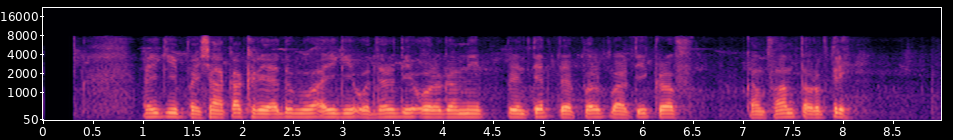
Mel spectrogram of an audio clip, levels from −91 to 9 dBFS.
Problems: constant background noise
